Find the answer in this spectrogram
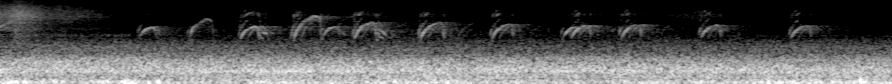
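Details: White-shouldered starling wintering on a beach for several months gives a rapid run of short, high, arched chirps, about two to three a second, half-buried under a steady low roar of wind or surf.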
